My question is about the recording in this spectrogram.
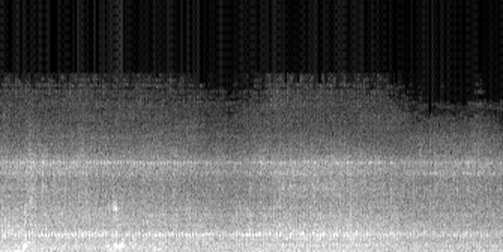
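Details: Toyota Hilux whose no-start, no-aircon and no-power-window fault was traced to a fuse and ground: it starts normally and settles into a steady, even idle with a smooth mid-pitched run and no knocks or misses.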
